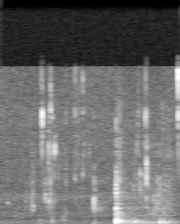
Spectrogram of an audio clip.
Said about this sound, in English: I'm going to take one more sip.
